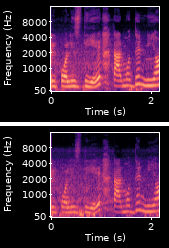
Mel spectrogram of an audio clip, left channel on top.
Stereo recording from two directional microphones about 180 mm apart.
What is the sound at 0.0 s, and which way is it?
Speech, 40° left (ahead or behind).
